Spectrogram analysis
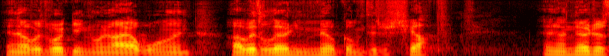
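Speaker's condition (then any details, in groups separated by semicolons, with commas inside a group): Cerebral palsy; lifelong disability since youth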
